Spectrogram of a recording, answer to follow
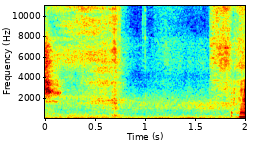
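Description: Pencil, its side cut flat, scratching along the edge of transfer tape laid on a car door, drawing a line; the scratching stops less than a second in.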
